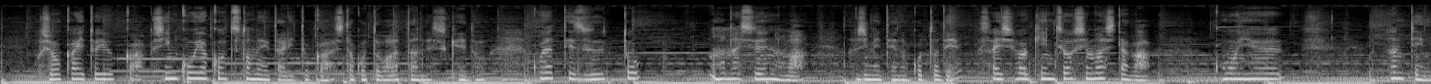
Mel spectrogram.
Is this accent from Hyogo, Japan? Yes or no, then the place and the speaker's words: no; Kyoto, Japan; accent: Kyoto dialect; 私は京都出身なんですけど、父が京都人、母が東京の人ということで、父がずっと出張でお家にいなかったので母親の言葉で基本育っていって、あんま上手じゃないんですよ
